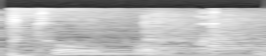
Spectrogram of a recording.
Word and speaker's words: 東北: 東北と書いて倒木なるんですけどね、泉式部という人が指定で、まあ、 3番目ものですね。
